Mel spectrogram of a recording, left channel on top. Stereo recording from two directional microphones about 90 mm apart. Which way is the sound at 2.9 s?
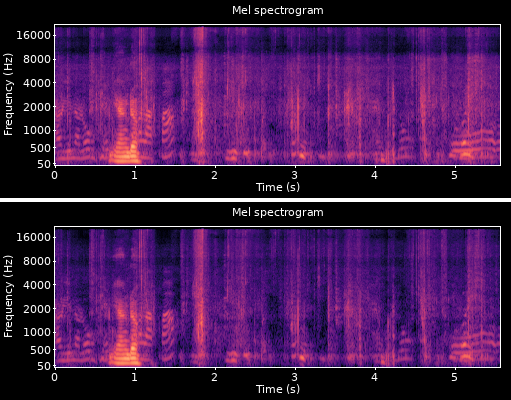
20° right (ahead or behind).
